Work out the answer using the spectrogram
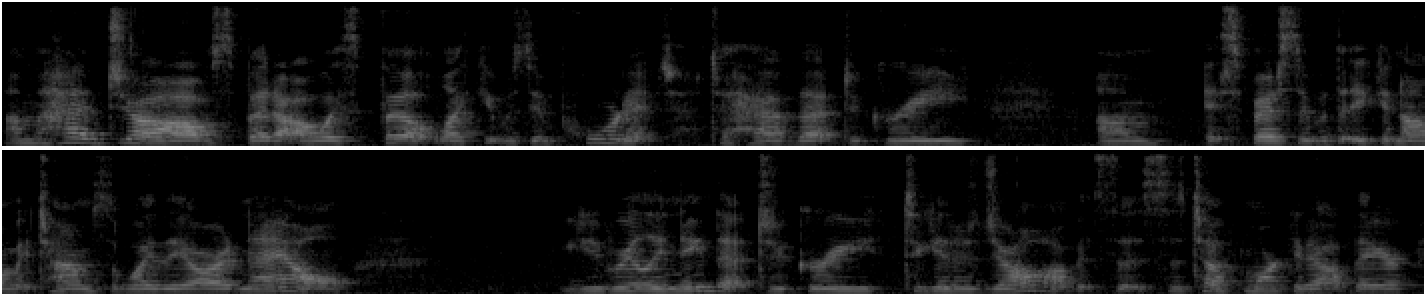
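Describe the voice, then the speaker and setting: A woman speaking earnestly and clearly in a student-made news interview recorded indoors. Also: medium pitch, little pitch movement, moderate pace, pushed and bright. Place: indoors, in a home. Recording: roomy echo, faint hiss.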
